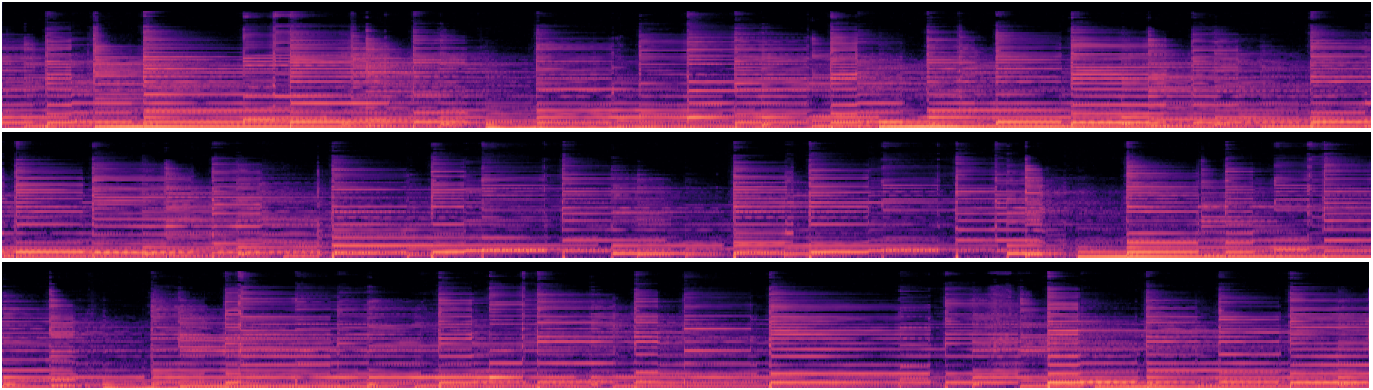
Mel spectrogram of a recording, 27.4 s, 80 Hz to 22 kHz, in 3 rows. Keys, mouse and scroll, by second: 0.3 KP_0, 0.5 click, 0.9 shift+space, 1.1 ctrl+KP_3, 1.3 click, 3.3 Tab, 3.3 middle click, 3.9 a, 4.1 a, 4.2 middle click, 4.7 c, 5.3 middle click, 5.7 ctrl+l, 5.9 middle click, 6.3 ctrl+KP_3, 6.5 middle click, 6.9 r, 8.5 middle click, 9.9 middle click, 10.7 Tab, 10.7 middle click, 10.9 z, 12.9 middle click, 13.9 middle click, 14.6 ctrl+s, 14.8 middle click, 14.9 click, 15.0-19.9 typing, 15.7 middle click, 16.3 right click, 16.9 right click, 18.4 alt+h, 18.7 right click, 19.2 right click, 20.5 alt+c, 21.3 right click, 21.9 ctrl+j, 22.3 middle click, 23.1 middle click, 23.7 right click, 23.9 middle click, 24.9 Tab, 24.9 middle click, 25.6 click, 27.2 a, 27.3 l.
